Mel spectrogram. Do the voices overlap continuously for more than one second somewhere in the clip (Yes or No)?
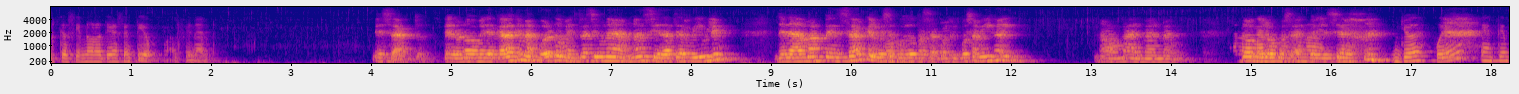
Yes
